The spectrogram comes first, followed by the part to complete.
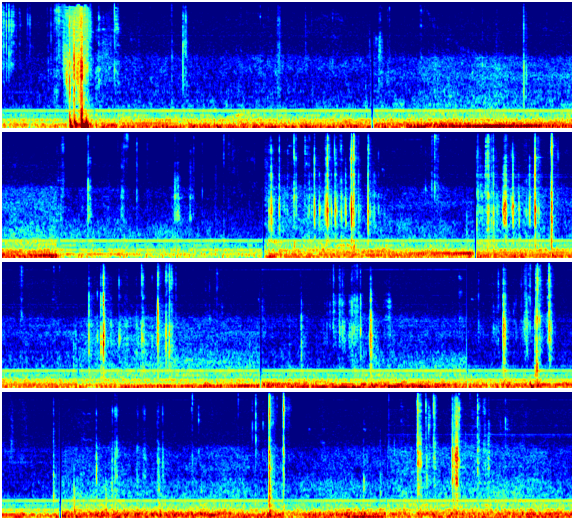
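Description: Scattered small metallic clicks and taps of tools and parts against an opened iPhone's frame as its internals and logic board are handled, over a steady low hum with a faint steady tone. The loudest click comes about a second in, and the hum drops away for a few seconds in the middle.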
